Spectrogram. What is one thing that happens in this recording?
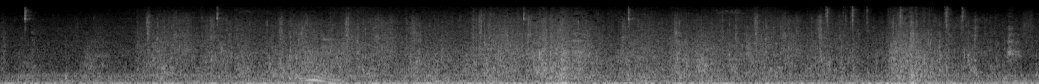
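Water splashes as someone wades through a stream.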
